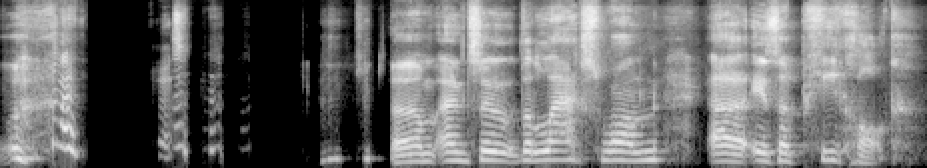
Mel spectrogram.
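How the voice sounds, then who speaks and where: A man co-hosts a hobby video channel, joining a casual, geeky chat with enthusiastic, informal talk. His voice is high-pitched and slow.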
